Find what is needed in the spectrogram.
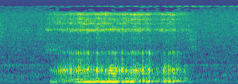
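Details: A single low, fluttering snore on one breath in a quiet room; snoring.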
